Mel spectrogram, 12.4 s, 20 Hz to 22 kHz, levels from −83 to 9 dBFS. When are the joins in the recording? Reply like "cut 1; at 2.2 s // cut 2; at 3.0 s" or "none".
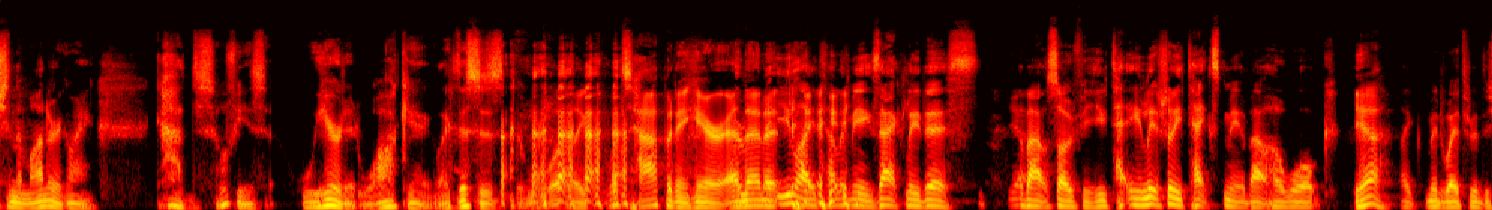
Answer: none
